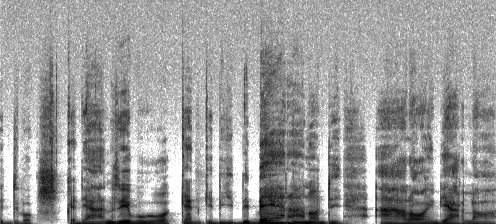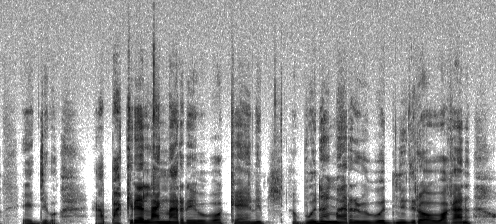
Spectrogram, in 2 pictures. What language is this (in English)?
Abua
